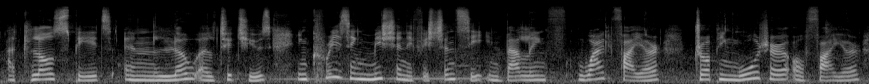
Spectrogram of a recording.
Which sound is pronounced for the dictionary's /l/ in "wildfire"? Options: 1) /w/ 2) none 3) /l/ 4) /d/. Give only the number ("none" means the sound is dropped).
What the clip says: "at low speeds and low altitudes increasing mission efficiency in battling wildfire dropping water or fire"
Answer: 3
